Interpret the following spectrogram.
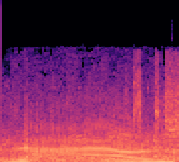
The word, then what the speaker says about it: Niles: Fraser Crane and his brother Niles Crane, which rhymes with Giles.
